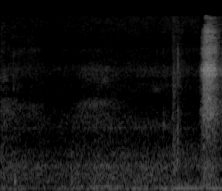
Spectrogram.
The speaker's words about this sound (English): Can you stop sniffing at me? Sorry, sorry.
